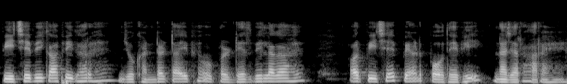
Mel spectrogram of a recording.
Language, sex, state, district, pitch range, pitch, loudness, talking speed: Hindi, male, Uttar Pradesh, Lalitpur, 115-150 Hz, 135 Hz, -18 LUFS, 230 wpm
